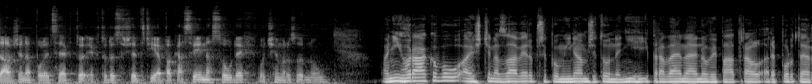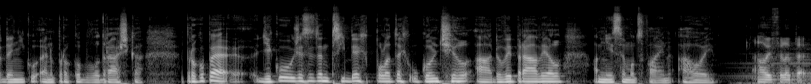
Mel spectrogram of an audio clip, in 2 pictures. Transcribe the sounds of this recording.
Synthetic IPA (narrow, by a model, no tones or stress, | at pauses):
za̰ːlʒɛnapolɪt͡sɪjakt̪oja̰kt̪odɛsʃɛt̪r̥iːapakʔasɪɪnaso̞wdɛxvo̰t͡ʃɛmɾozɦo̞dnow | paɲiːɦo̞ɾaːko̞vo̞wʔajɛʃcɛnazaːvjɛɾpr̥ɪpo̞miːnaːmʒɛt̪onɛɲiːjɛjipɾavɛːmɛːno̞vɪpaːt̪ɾalɾɛpo̞ɾt̪ɛːɾdɛɲiːkuʔɛnpɾo̞kopvo̞d̪ɾaːʃkapɾo̞kopɛɟɛkujʊʒɛs̬ɪt̪ɛnpr̥iːbjɛxpo̞lɛt̪ɛxʔuko̞nt͡ʃɪlʔado̞vɪpɾaːvjɛlʔamɲɛjsɛmo̞t͡sfajnʔaɦo̞j | ʔaɦojfɪlɪpɛ̰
